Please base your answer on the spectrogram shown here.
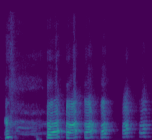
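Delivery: a sudden high giggle breaking out; real laughter at the joke; high burst of laughter. Real, not acted.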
